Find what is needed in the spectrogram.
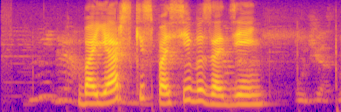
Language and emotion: Russian, positive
